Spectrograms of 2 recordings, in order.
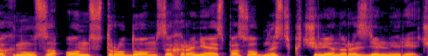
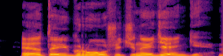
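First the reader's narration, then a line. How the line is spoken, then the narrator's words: Roaring. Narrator (Russian): взревел продавец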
